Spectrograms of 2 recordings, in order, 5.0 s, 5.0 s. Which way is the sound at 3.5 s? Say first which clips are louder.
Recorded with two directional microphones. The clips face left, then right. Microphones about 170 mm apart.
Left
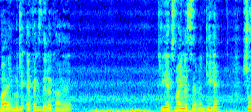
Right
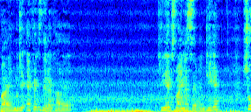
Left 8 dB; 90° left.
